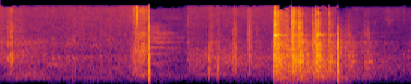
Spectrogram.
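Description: A basketball hitting an outdoor hoop on a backward trick shot. There is a sharp knock about a second and a half in, then a louder rattling impact near the three-second mark as the ball strikes the backboard and rim.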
